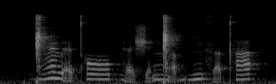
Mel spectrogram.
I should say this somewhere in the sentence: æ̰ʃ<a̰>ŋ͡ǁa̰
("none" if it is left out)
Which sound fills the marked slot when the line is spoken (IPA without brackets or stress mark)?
æ̰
